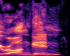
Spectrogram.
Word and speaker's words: Rongen: him on twitter at t rangan ro n GE and although i know that's our American pronunciation and not his Dutch pronunciation he's now with CBS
